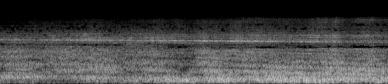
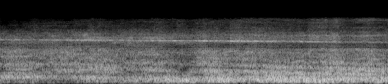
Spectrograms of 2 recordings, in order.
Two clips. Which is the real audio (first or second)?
first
